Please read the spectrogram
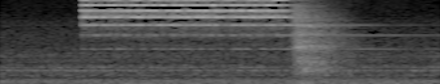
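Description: A high-pitched, steady ringing tone starts about a second in, holds for about two seconds and cuts off abruptly.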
